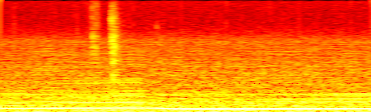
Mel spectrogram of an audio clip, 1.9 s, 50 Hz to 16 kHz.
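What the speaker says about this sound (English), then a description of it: "let me just get a quick little sport pull in, if you will." BMW 328i pulling hard up a highway on-ramp, a loud steady engine drone rising slightly in pitch across the short burst, continuous and close with no talk over it.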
